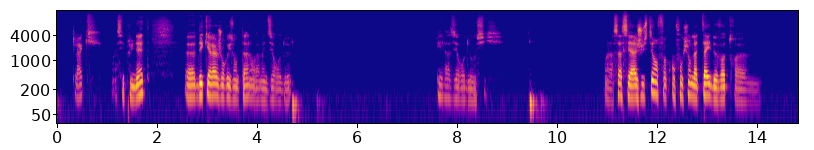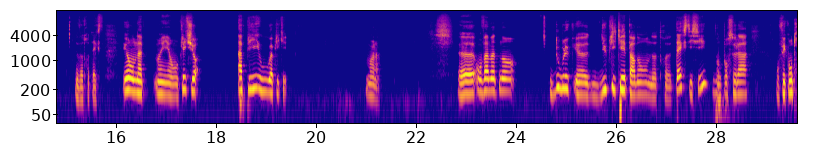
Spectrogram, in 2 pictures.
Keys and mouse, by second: 0.0 Tab, 3.4 click, 3.9 click, 4.7 KP_2, 5.2 Tab, 8.2 click, 8.7 click, 9.5 KP_2, 13.7 click, 18.5 click, 19.7 click, 20.5 KP_Subtract, 22.1 KP_Subtract, 22.9 middle click, 23.9 middle click, 27.2-27.9 drag, 28.0 ctrl+z.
